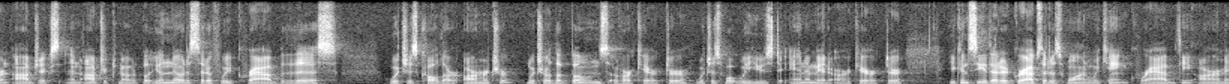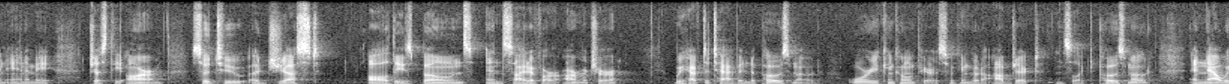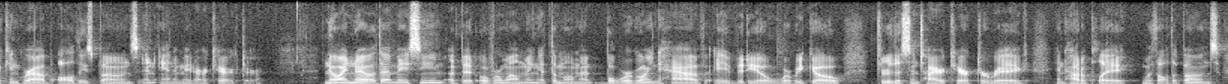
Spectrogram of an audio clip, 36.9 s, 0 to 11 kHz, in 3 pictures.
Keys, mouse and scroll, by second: 1.8 click, 3.7-5.6 scroll up 3, 10.7 g, 12.7-15.7 scroll down 1, 21.7-24.2 drag, 24.6 r, 26.8-34.9 middle drag.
